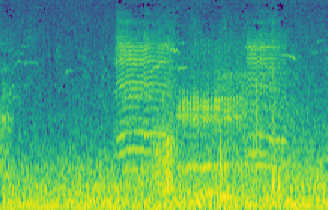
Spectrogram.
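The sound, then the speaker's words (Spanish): A flock of sheep bleats over a steady background hiss, with a few wavering, nasal bleats rising and overlapping partway through. “Solo estoy paseando mi rebaño.”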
